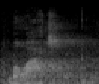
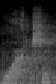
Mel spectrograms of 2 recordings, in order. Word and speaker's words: Boakye: Boakye, because that's not the correct pronunciation for his name. The correct pronunciation for his name is Boakye.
